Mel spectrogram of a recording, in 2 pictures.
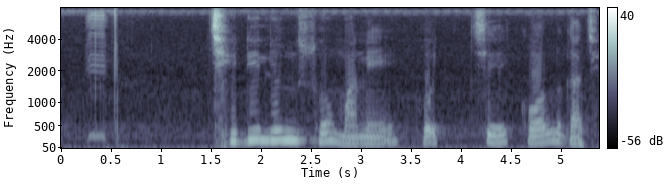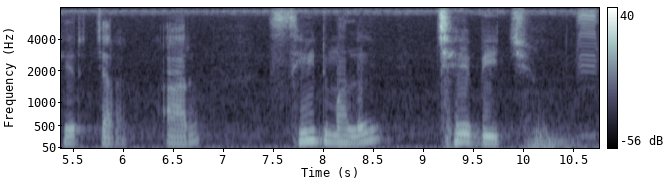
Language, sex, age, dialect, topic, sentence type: Bengali, male, 18-24, Jharkhandi, agriculture, statement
